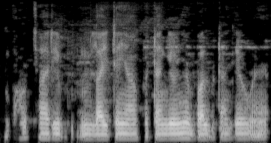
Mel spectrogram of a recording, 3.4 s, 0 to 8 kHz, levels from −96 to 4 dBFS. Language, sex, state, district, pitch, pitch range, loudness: Hindi, male, Uttar Pradesh, Hamirpur, 105 Hz, 100-105 Hz, -20 LUFS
